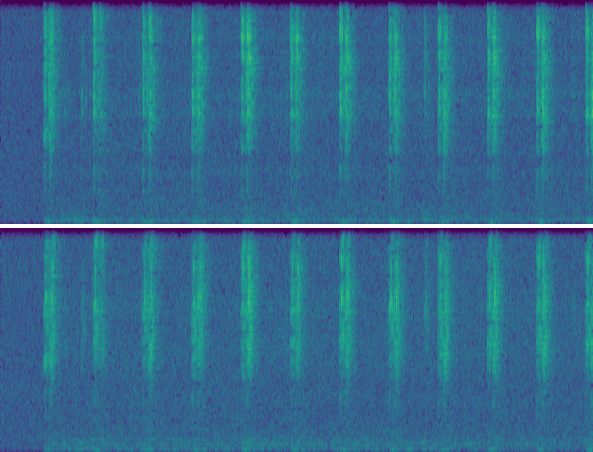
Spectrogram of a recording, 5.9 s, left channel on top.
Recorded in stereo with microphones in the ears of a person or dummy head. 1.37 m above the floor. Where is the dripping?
30° left (ahead or behind), 7.5 m.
